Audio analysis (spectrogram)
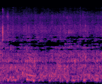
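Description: Water from a stream rushes steadily and close, a continuous gushing flow filling the whole moment with no voices.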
